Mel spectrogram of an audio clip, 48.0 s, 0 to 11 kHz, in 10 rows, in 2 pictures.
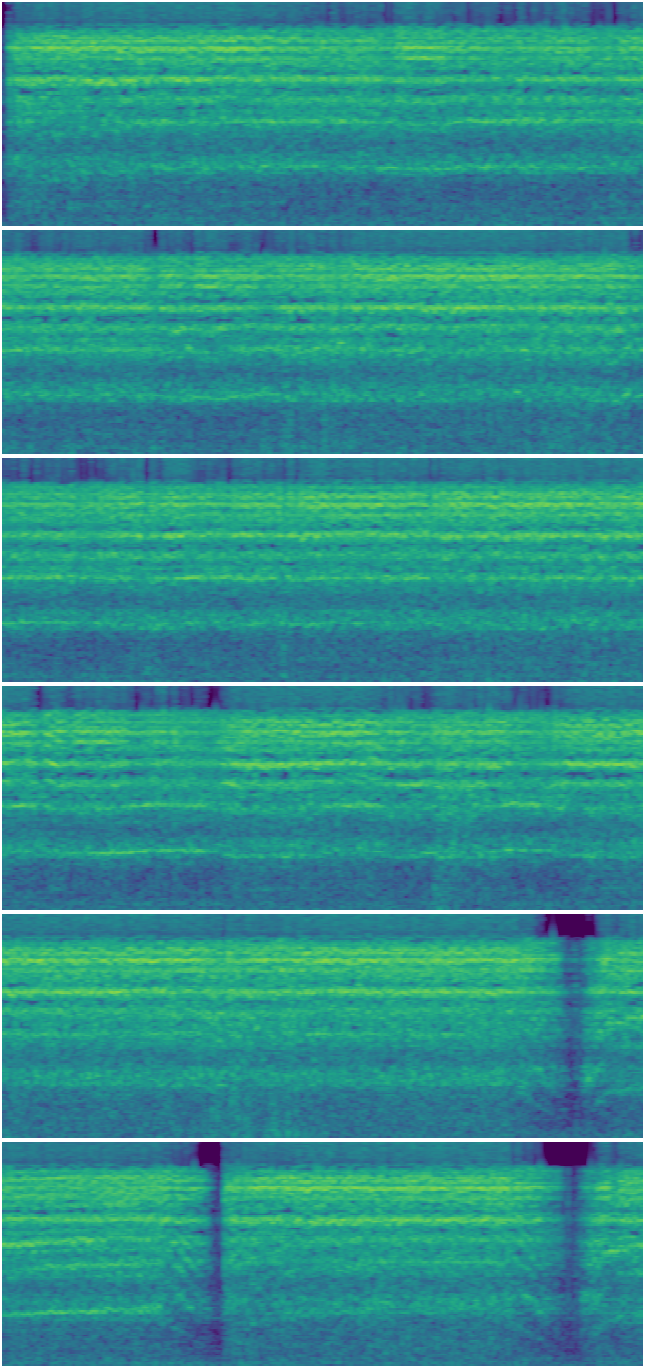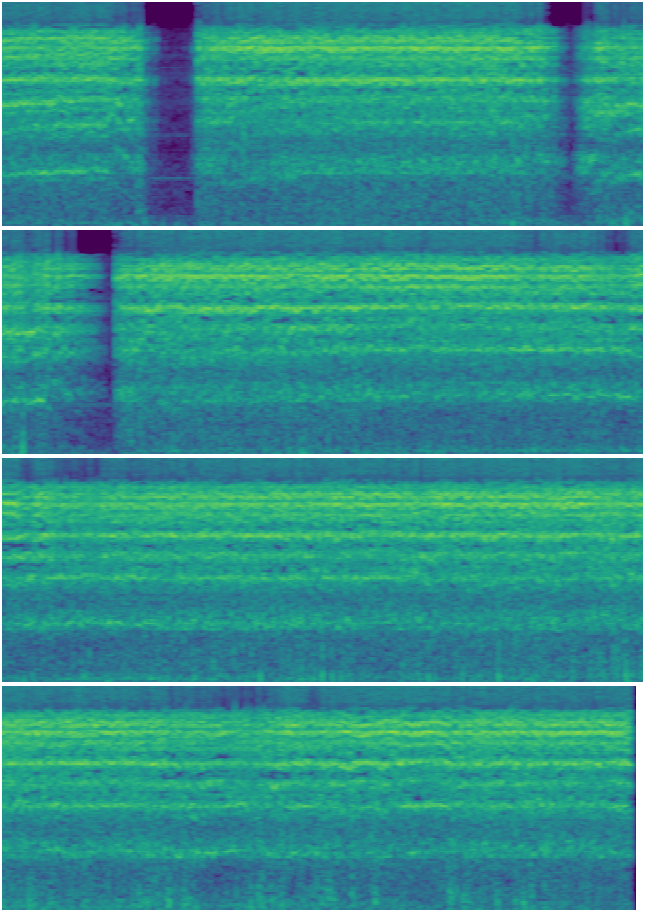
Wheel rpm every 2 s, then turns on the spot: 190, 230, 230, 220, 230, 240, 230, 230, 220, 220, 220, 160, 140, 180, 120, 160, 140, 150, 230, 230, 230, 230, 220, 230.
none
